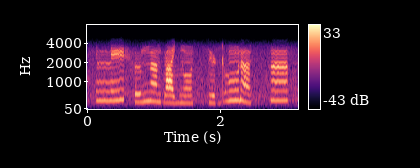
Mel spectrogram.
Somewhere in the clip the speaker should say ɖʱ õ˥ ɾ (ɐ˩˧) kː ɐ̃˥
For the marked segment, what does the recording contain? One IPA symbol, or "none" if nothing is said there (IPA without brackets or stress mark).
ɐ̃˩˧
